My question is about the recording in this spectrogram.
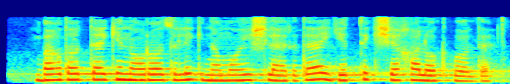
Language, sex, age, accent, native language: Uzbek, female, 19-29, Buxoro, Uzbek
